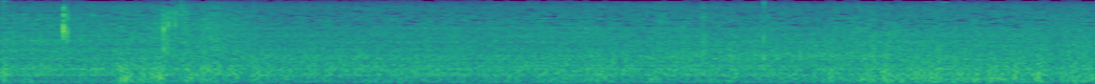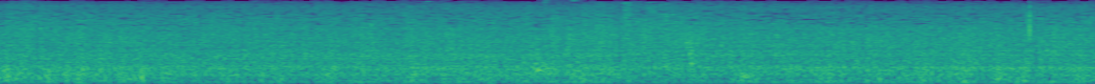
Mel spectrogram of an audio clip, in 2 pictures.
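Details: A vehicle engine rumbles with strong wind buffeting throughout a safari drive, and no animal sound can be heard.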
